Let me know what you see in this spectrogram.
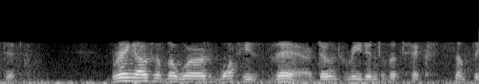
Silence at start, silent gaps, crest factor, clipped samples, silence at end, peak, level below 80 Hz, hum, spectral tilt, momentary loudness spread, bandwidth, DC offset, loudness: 0 s; none; 16 dB; under 0.1%; 0 s; 0 dBFS; -32 dBFS; none; -12.5 dB/octave; 20 LU; 3 kHz; under 0.1%; -17 LUFS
